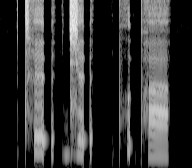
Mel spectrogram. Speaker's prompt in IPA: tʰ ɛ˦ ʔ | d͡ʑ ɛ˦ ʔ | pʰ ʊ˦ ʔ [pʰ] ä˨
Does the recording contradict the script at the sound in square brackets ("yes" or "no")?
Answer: no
